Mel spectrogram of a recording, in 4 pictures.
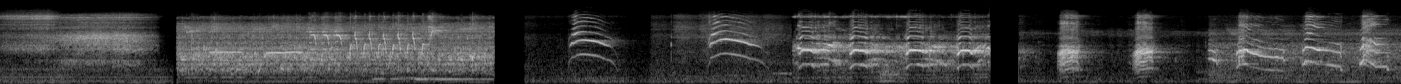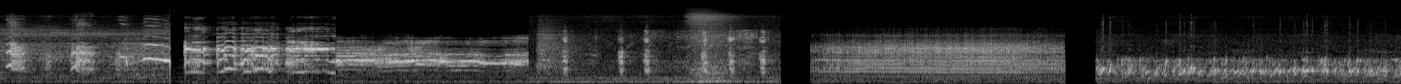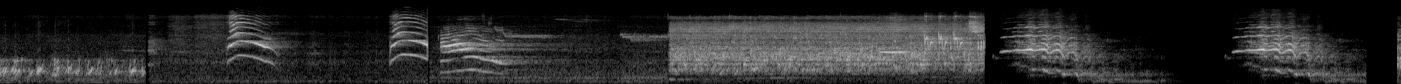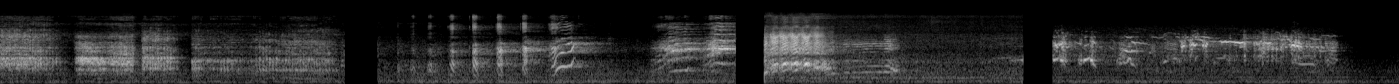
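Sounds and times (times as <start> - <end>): harsh animal calls: 20.2 - 24.7, 42.0 - 45.5.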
